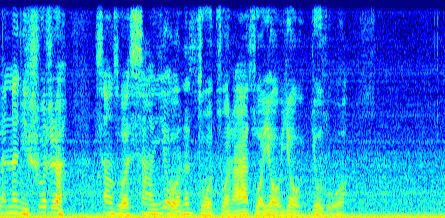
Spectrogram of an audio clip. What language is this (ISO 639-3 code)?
zho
